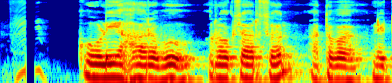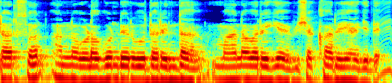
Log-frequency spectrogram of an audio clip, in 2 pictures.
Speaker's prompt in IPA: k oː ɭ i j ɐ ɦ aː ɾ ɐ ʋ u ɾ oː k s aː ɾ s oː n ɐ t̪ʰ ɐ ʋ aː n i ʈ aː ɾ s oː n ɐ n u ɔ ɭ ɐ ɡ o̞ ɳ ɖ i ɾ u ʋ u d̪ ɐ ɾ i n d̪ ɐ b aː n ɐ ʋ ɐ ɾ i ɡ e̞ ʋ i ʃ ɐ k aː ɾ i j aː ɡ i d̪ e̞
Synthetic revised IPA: k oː ɭ i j ɐ ɦ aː ɾ ɐ ʋ u ɾ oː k s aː ɾ s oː n ɐ t̪ʰ ɐ ʋ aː n i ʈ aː ɾ s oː n ɐ nː u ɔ ɭ ɐ ɡ o̞ ɳ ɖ i ɾ u ʋ u d̪ ɐ ɾ i n d̪ ɐ m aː n ɐ ʋ ɐ ɾ i ɡ e̞ ʋ i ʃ ɐ k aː ɾ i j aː ɡ i d̪ e̞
